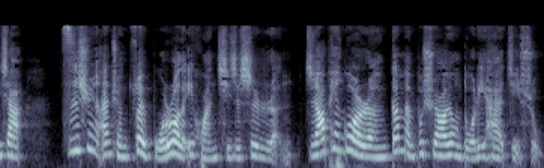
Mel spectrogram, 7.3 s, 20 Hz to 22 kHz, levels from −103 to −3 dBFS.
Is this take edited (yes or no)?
yes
